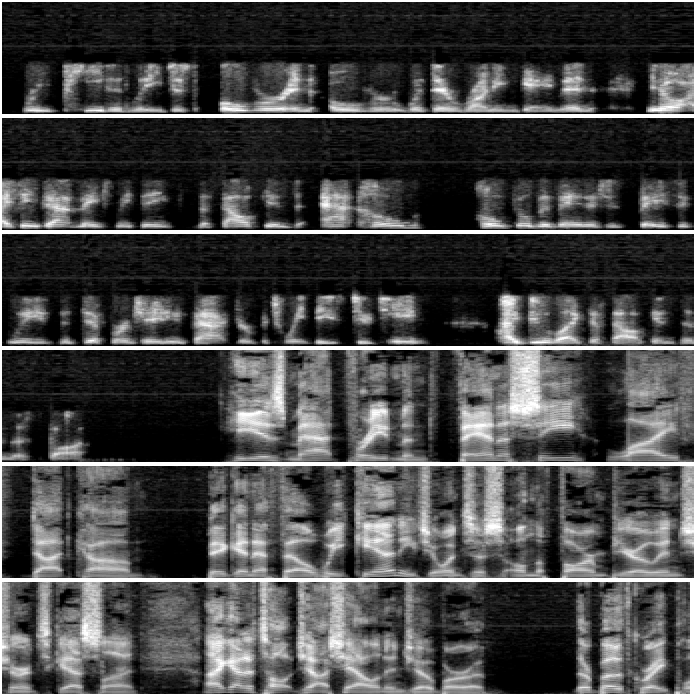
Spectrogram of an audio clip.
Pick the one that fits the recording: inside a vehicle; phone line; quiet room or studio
phone line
